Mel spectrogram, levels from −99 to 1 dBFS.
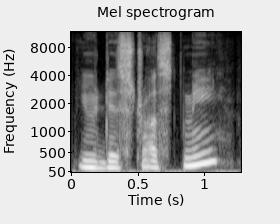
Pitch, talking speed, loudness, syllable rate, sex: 175 Hz, 140 wpm, -13 LUFS, 3.6 syllables/s, female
